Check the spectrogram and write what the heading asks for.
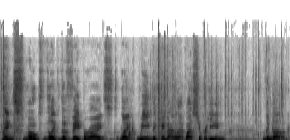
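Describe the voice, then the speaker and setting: A young man in casual podcast chat, telling stories in an animated, swearing, trailing-off way. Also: on the high side, a little slow, a little hiss or hum.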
